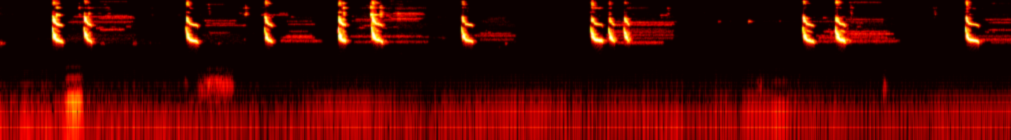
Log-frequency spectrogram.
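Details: Black-capped white-eye, found only in Indonesia, uttering thin high notes that slide sharply downward, singly or in quick pairs and triplets at uneven intervals, against a soft low hum and an occasional thud.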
